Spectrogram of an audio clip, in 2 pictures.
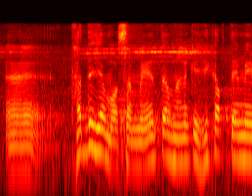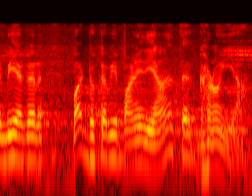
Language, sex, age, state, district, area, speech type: Sindhi, male, 45-60, Delhi, South Delhi, urban, spontaneous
